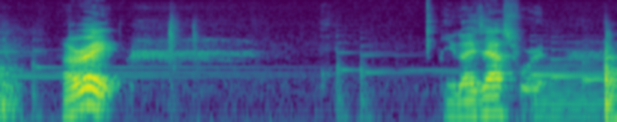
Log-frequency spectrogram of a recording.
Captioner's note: sighs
